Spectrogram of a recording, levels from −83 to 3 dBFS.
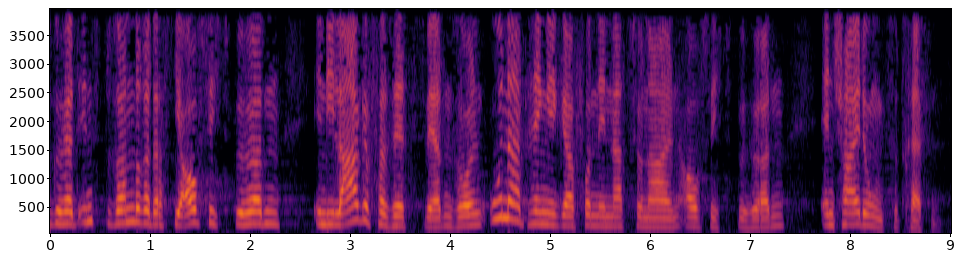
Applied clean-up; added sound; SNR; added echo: none; none; none; none.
